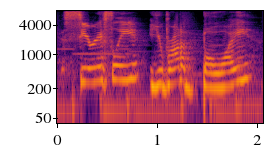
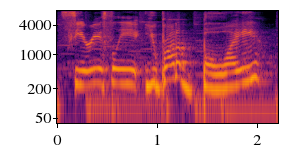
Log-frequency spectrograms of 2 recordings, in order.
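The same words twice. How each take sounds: First: It is said in a higher voice. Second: It is said in a lower voice.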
